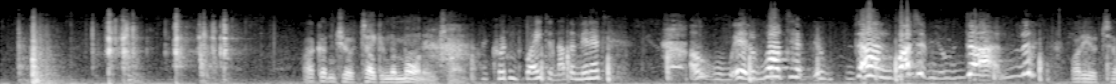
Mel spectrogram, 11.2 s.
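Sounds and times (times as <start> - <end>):
door being closed: 0.1 - 2.4
speech: 3.1 - 6.2, 6.9 - 11.1.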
